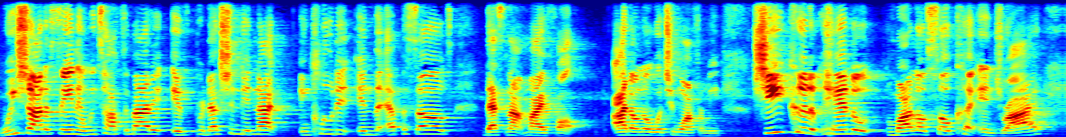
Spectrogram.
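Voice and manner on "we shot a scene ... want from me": fast, brisk brush-off; rapid dismissive reply. Retold or imitated. Voicing [name] brushing [name] off, fast and curt. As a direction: rattle it off to shut her down. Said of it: "Or just tell [name]".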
